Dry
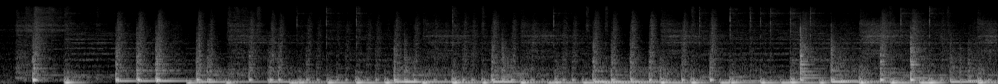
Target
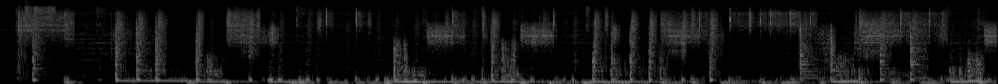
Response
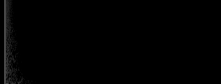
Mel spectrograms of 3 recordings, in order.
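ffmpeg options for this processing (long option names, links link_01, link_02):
-af "aderivative,aecho=1:1:657:0.133,afwtdn=0.002,equalizer=frequency=87:width_type=o:width=2.3:gain=3,acompressor=threshold=-54dB:ratio=10,volume=18dB"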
